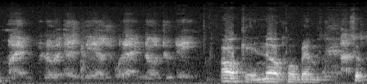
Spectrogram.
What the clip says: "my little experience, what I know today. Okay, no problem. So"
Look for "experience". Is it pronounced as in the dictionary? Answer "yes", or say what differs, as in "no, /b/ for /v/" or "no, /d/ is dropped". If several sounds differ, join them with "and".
no, /k/ is dropped and /n/ is dropped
